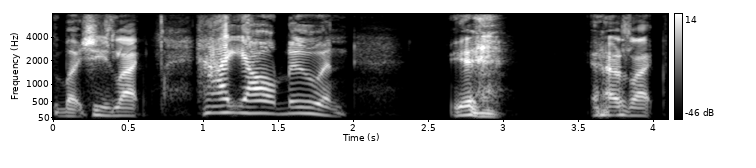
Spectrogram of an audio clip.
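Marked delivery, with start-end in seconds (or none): 1.0-2.0 slow, drawn-out fake Southern accent, pitched up; put-on Southern accent. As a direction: mimic a waitress faking a Southern accent. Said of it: "totally put on Southern accent".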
